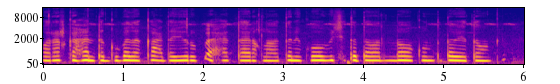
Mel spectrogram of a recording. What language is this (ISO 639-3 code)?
som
